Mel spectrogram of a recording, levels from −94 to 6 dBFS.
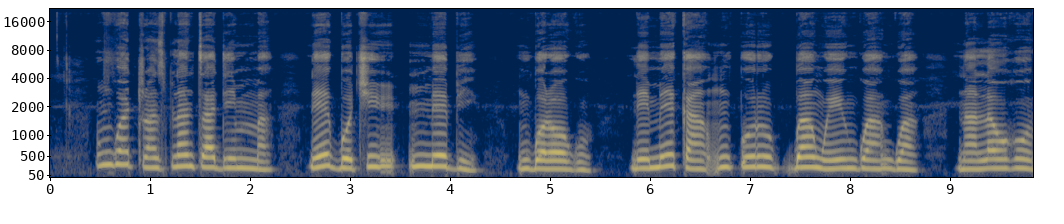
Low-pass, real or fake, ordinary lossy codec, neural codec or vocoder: none; real; none; none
